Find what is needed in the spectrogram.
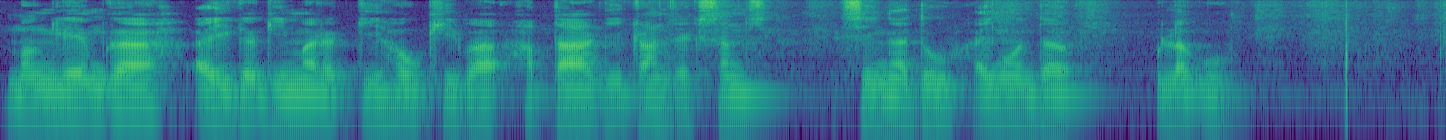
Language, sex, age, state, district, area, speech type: Manipuri, male, 45-60, Manipur, Imphal West, rural, read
